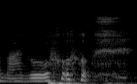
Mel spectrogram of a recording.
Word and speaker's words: Margot: I thought so because it's like a French sounding name. I should not pronounce the T, so I should call you Margot.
